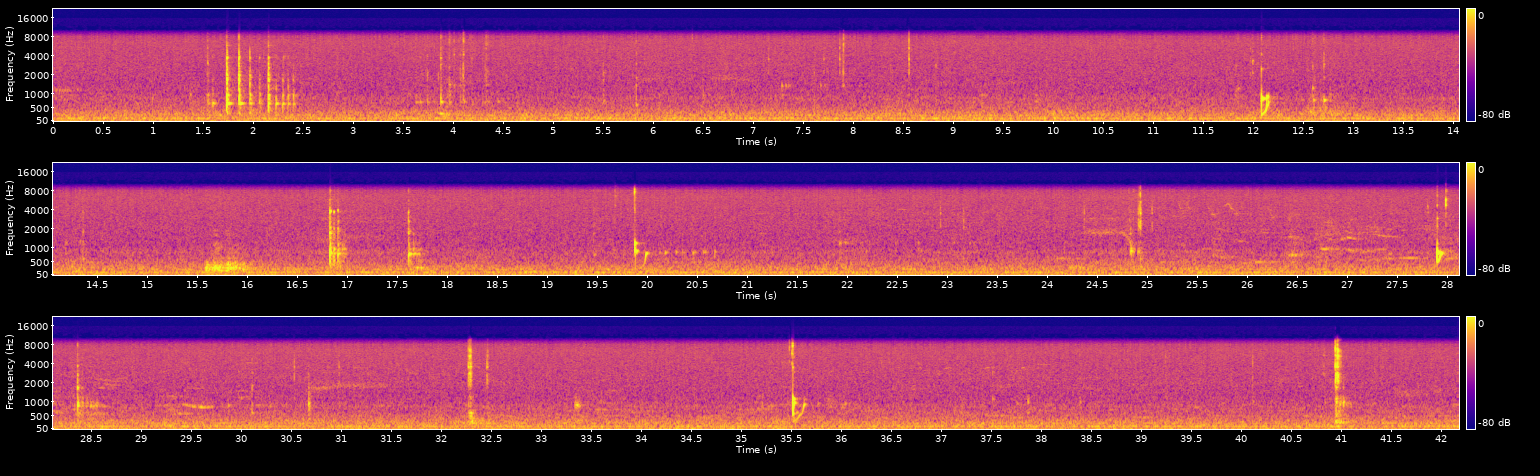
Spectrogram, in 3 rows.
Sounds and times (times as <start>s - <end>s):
Speech: 25.1s - 30.4s.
